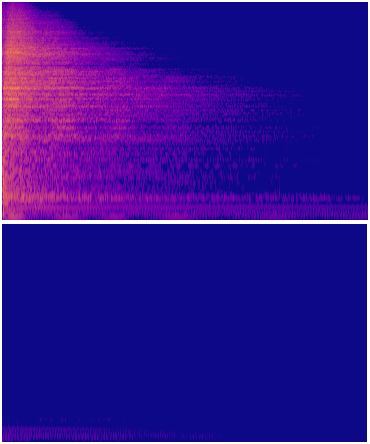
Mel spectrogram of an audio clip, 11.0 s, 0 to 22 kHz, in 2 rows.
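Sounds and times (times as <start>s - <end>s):
reversed cymbal: 0.0s - 2.7s.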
